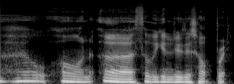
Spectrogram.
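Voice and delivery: ordinary talk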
